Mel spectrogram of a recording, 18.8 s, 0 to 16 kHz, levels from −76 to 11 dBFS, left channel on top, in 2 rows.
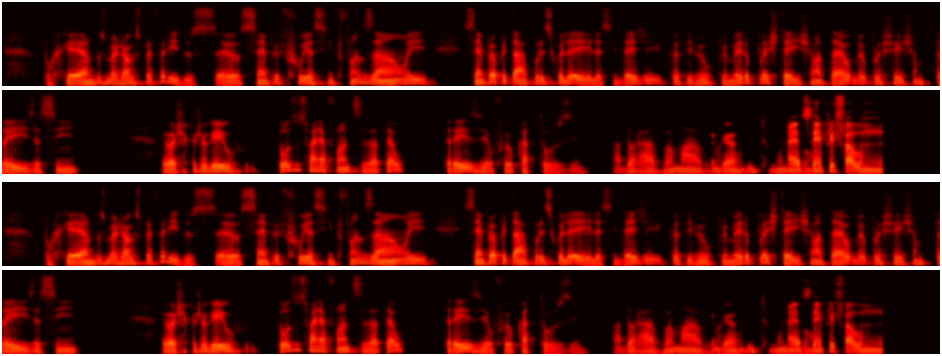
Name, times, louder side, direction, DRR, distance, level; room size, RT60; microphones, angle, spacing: voice 1, 0.0-10.1 10.7-13.4 13.8-15.2 15.5-17.5, equal, ahead, 0.6 m, -35 dB
voice 2, 16.5-16.9 17.2-18.2, left 4 dB, 40° left, 1.2 m, -33 dB
head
